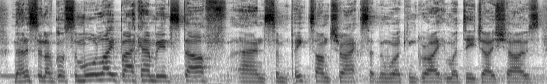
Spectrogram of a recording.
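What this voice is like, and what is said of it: Croaky, hoarse voice. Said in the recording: “I sound a little croaky. ... I think I've got a bit of the seasonal flu”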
